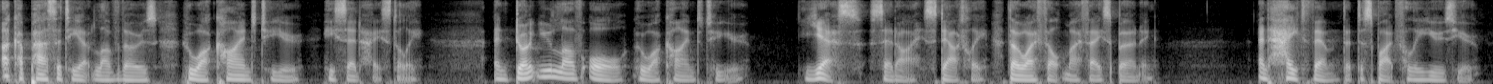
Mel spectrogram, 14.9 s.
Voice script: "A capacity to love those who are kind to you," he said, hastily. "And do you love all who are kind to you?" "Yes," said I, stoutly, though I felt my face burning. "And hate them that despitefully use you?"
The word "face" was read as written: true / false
true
